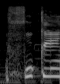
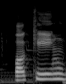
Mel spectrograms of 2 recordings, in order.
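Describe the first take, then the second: First: It is said with a Dutch accent. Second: It is said with a standard English accent. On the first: This is how Dutch speakers say it. "They say, like, uh, fucking" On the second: This is not how Dutch speakers say it. "they don't say, like, fucking"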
